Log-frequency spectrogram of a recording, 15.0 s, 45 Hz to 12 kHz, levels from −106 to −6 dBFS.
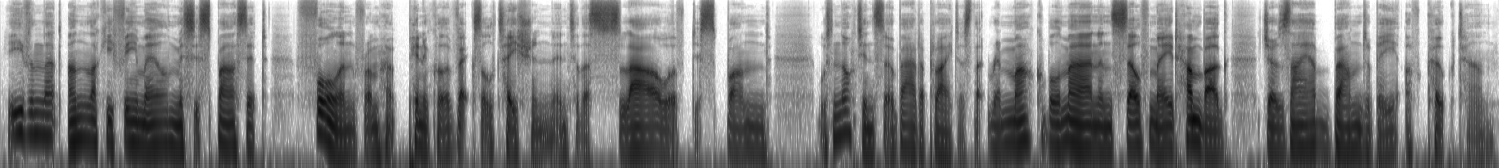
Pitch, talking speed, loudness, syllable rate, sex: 95 Hz, 145 wpm, -22 LUFS, 4.4 syllables/s, male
